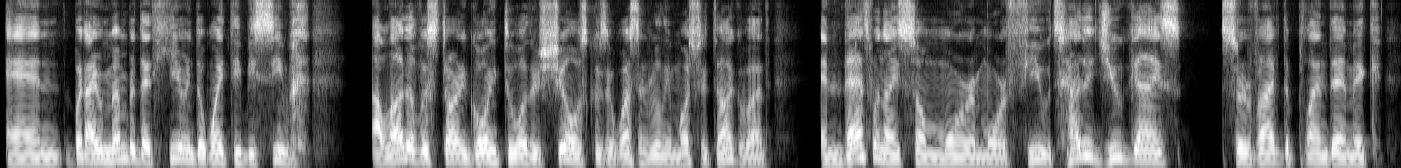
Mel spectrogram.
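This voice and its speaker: Male podcast host with a Mexican accent, mid-pitched, rambling and reflective, dry close mic. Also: no room sound. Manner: rambling, reflective, asks long questions. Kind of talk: casual podcast interview.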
